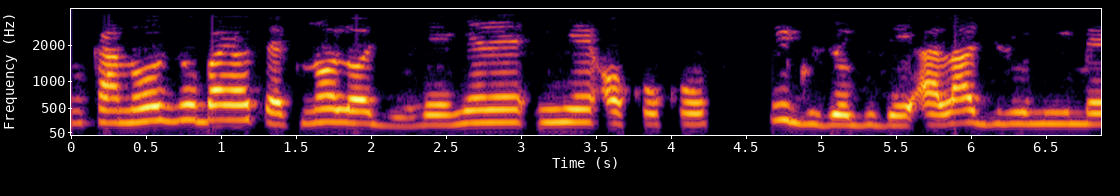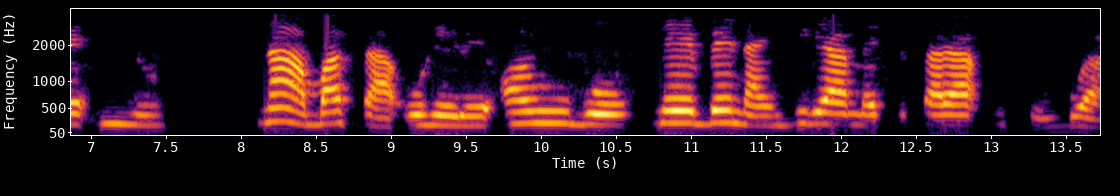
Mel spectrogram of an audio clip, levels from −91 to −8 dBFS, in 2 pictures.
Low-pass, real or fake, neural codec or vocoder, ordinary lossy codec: 3.6 kHz; real; none; none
